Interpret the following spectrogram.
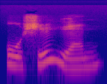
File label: Mandarin Conversation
